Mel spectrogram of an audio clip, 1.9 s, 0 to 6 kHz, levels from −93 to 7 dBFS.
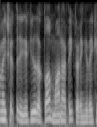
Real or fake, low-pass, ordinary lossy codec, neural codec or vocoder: fake; 5.4 kHz; AAC, 48 kbps; autoencoder, 22.05 kHz, a latent of 192 numbers a frame, VITS, trained on many speakers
